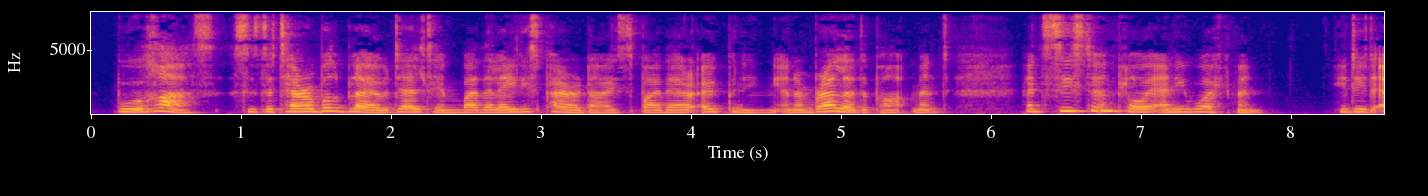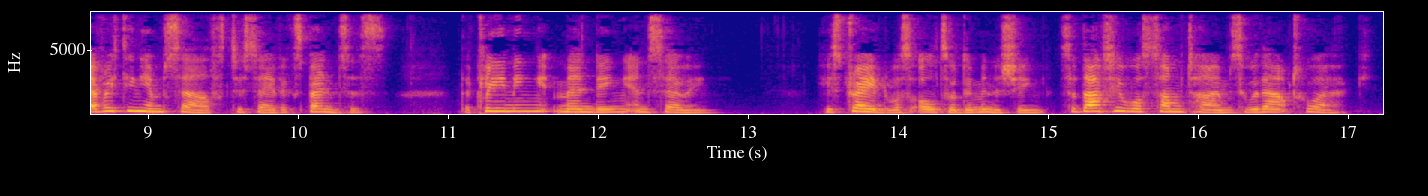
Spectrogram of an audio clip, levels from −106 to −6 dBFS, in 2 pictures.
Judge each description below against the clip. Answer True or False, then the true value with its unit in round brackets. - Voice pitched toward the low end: False (205 Hz)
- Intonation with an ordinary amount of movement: True (3.9 semitones)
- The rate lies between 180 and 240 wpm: False (160 wpm)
